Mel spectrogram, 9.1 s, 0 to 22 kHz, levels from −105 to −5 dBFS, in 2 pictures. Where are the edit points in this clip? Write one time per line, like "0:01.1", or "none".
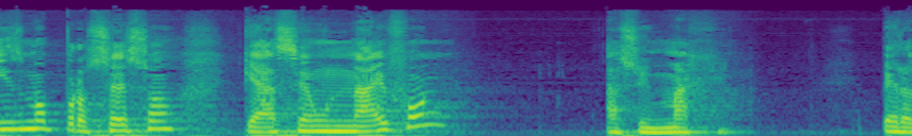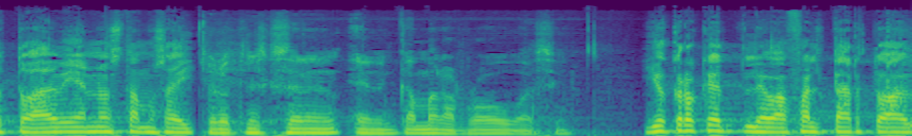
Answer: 0:05.5
0:07.8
